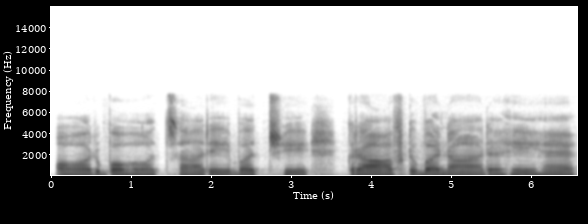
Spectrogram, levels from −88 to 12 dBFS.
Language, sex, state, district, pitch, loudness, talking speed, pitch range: Hindi, female, Madhya Pradesh, Bhopal, 210 Hz, -18 LUFS, 75 wpm, 210-215 Hz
